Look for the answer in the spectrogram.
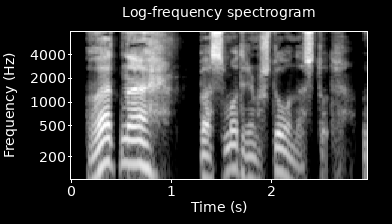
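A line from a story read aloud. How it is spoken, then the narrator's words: Sighing. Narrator (Russian): вздохнул Герман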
